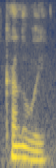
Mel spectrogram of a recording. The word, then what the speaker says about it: canoë: Le canoë. Notice that the two dots above the E is called the tréma. Means we pronounce those two vowels separately. So we say O and then E, canoë.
